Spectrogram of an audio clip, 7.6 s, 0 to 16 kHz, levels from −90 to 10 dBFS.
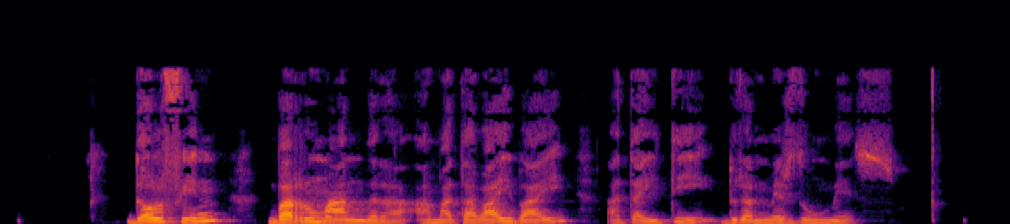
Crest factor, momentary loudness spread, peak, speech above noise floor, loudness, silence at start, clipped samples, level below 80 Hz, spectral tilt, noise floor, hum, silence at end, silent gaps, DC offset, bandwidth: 22 dB; 15 LU; 0 dBFS; 58 dB; -21 LUFS; 0.65 s; under 0.1%; -72 dBFS; -5.5 dB/octave; -79 dBFS; none; 0.9 s; none; under 0.1%; 11.5 kHz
